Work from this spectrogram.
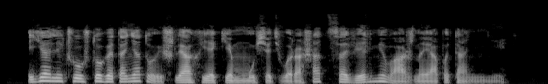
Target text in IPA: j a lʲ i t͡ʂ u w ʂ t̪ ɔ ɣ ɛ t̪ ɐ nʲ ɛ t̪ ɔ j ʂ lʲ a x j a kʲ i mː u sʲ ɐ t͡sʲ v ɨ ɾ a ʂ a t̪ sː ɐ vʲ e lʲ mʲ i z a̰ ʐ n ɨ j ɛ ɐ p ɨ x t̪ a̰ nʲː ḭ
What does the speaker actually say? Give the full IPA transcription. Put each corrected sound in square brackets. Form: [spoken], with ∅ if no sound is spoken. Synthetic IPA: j a lʲ i t͡ʂ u w ʂ t̪ ɔ ɣ ɛ t̪ ɐ nʲ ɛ t̪ ɔ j ʂ lʲ a x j a kʲ i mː u sʲ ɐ t͡sʲ v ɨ ɾ a ʂ a t̪ sː ɐ vʲ e lʲ mʲ i [v] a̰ ʐ n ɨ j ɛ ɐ p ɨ [∅] t̪ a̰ nʲː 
